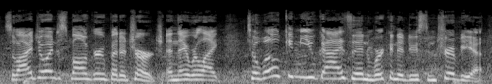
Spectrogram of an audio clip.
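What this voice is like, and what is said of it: Memphis Southern accent. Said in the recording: “they've got a different kind of accent, and my accent has been called out multiple times ... Oh, figures you're from Memphis ... I didn't think it was that noticeable, but apparently it is.”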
